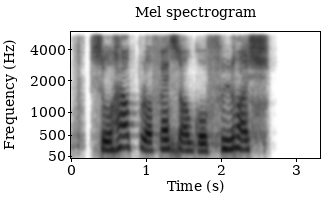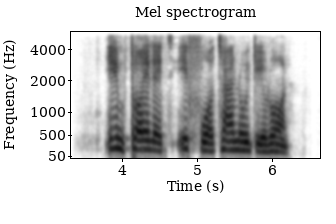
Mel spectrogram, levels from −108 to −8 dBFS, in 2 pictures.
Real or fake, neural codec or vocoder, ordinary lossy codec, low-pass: fake; codec, 16 kHz in and 24 kHz out, 1.1 kbps, FireRedTTS-2 codec; AAC, 48 kbps; 5.4 kHz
